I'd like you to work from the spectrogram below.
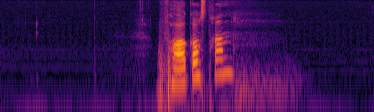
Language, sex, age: Norwegian, female, 47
